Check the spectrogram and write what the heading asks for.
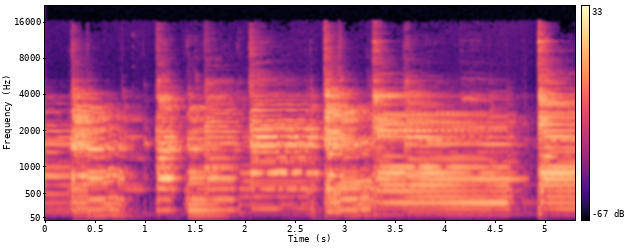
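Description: A distorted electric guitar plays a short melodic lick, a string of bright, sustained notes with sharp attacks and a long ringing note before a final accent. It is loud and steady, with no talking.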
